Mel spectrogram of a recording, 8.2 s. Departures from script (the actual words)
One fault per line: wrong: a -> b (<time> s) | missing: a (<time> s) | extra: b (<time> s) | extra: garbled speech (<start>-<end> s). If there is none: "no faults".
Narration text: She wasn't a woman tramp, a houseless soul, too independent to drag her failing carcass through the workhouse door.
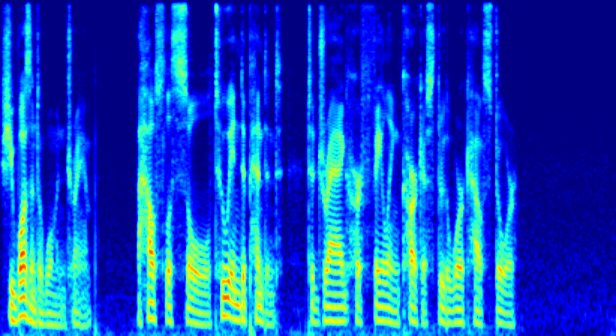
no faults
